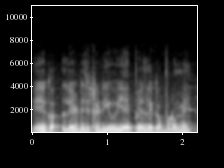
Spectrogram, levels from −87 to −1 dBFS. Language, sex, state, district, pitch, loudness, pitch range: Hindi, male, Uttar Pradesh, Shamli, 160 Hz, -14 LUFS, 155-160 Hz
